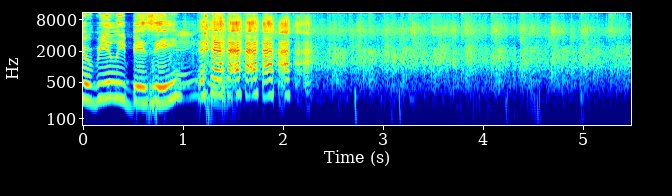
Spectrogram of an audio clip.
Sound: applause

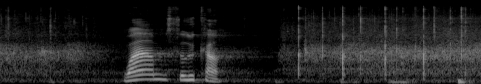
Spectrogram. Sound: audience applauding

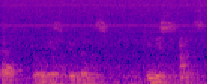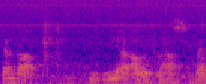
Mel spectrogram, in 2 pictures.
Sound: none

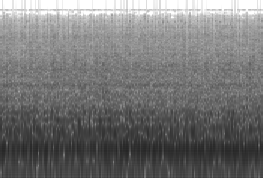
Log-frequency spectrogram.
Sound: hemi engine sounds

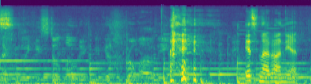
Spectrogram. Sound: laughs

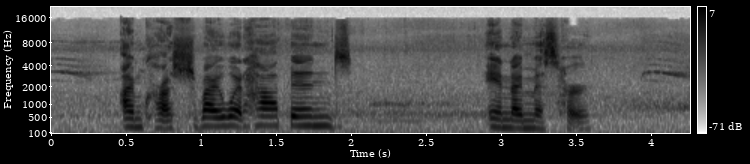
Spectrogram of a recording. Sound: none

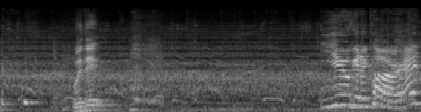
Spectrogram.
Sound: crowd cheers

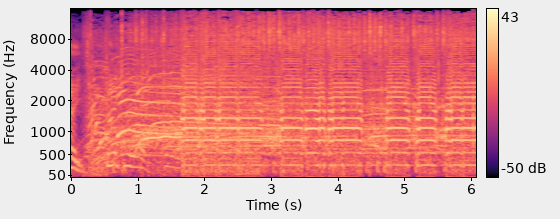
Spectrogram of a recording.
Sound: cheering, horns honking

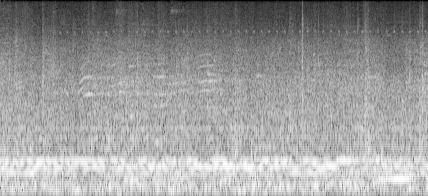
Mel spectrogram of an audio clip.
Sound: whistle blowing

